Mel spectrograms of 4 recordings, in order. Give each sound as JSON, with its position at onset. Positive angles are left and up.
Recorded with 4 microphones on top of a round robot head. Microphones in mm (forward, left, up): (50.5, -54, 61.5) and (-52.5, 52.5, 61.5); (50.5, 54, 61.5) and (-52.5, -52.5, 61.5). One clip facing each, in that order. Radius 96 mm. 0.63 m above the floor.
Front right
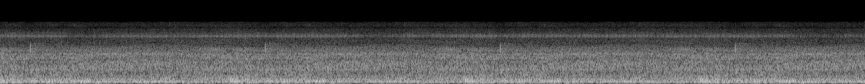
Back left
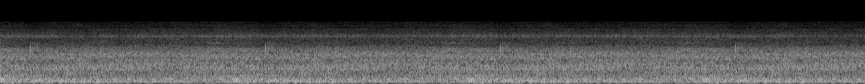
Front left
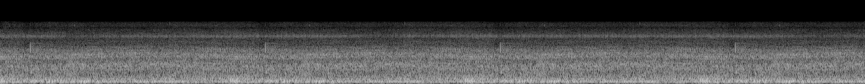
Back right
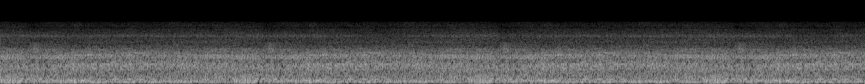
{"t": 0.0, "sound": "an insect", "azimuth_deg": 20, "distance_m": 1.4}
